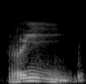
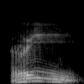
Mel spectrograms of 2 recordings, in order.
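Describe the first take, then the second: Both takes have the same delivery.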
